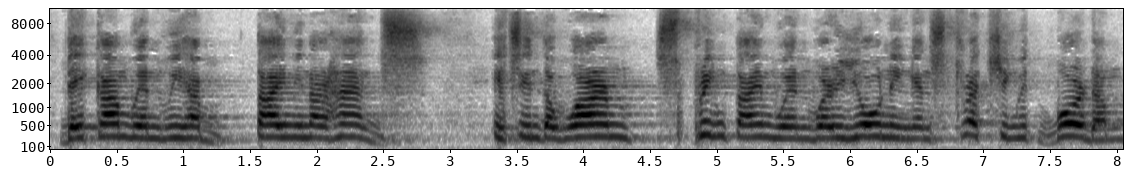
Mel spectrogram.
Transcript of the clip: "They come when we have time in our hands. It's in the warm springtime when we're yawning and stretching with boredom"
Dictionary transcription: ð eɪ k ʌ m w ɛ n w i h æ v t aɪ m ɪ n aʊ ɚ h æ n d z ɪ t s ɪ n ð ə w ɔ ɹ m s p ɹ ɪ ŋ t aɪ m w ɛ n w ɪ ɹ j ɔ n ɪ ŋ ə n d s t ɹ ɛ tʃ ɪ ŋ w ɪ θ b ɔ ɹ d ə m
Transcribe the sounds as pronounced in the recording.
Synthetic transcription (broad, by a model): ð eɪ k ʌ m w ɛ n w i h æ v t aɪ m ɪ n aʊ ɚ h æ n d s ɪ t s ɪ n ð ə w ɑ ɹ m s p ɹ ɪ ŋ t aɪ m w ɛ n w ɪ ɹ j ɔ n ɪ ŋ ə n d s t ɹ ɛ tʃ ɪ ŋ w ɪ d b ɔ ɹ d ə m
